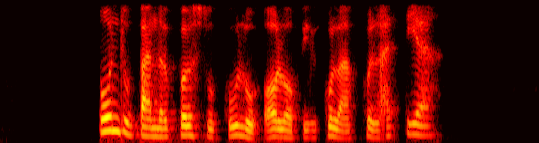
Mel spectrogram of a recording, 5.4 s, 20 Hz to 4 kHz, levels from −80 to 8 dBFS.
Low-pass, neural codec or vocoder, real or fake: 3.6 kHz; codec, 16 kHz in and 24 kHz out, 0.6 kbps, FocalCodec, streaming, 4096 codes; fake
